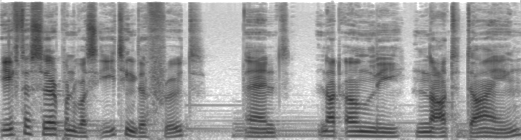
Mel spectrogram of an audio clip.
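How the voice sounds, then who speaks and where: The voice keeps ordinary pitch variation while music plays behind it. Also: man. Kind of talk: religious teaching talk.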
